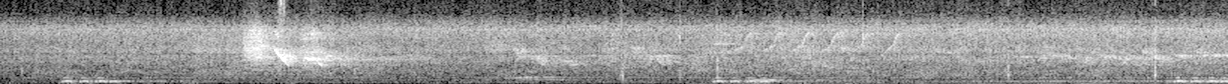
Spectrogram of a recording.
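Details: Mottled Wood Owls, a courting male and a responding female, exchange low, quavering hoots a few seconds apart at night, telling each other their location; a brief high whistle and steady hiss too; finding: Mottled wood owl.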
